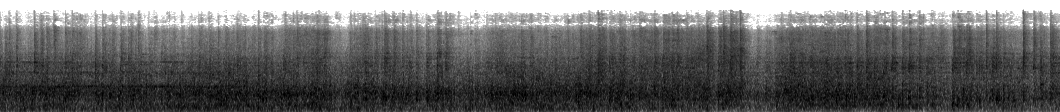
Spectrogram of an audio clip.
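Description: Passenger train running at speed, heard from an open coach door: steady wheel-on-rail rumble with rhythmic clickety-clack over rail joints and points. A faint high whine sounds in the first few seconds.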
